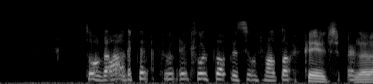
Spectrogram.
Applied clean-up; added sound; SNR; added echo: neural diffusion model UNIVERSE++.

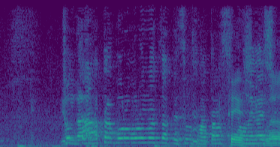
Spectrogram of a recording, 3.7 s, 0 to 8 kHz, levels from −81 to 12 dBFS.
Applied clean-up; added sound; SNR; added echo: none; none; none; none.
